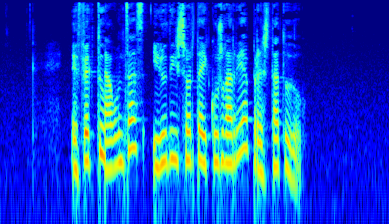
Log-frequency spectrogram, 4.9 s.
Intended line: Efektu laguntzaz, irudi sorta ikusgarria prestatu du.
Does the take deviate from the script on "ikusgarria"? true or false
false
